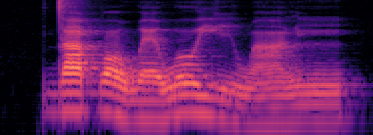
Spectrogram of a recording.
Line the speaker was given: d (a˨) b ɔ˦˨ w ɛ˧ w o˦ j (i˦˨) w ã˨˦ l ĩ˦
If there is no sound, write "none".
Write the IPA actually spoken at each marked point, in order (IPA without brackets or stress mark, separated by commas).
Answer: a˦, i˦˨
